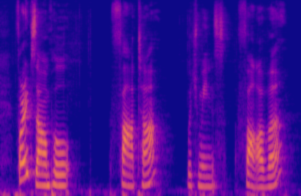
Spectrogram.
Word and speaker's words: Vater: is quite different from English because we actually pronounce it mostly as an F. F. For example, Vater, which means father, Vater.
